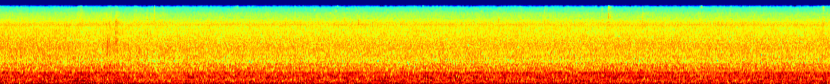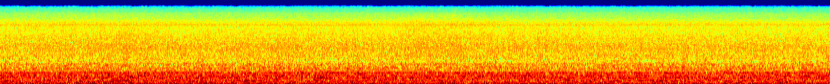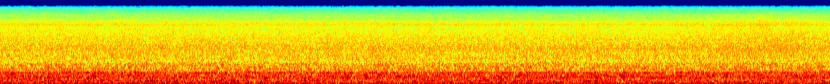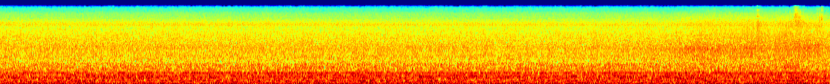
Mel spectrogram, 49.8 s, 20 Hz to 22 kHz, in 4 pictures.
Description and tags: Fan Ventilation Stereo 5
Ventillation ambience from Lillehammer Norway
ambiance, ambience, ambient, atmo, atmos, atmosphere, background, background-sound, general-noise, soundscape, white-noise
